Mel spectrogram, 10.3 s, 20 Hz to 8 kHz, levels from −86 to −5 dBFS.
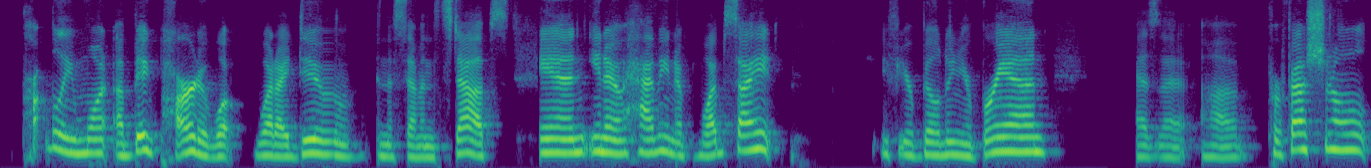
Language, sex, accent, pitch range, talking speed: English, female, American, 170-235 Hz, 170 wpm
